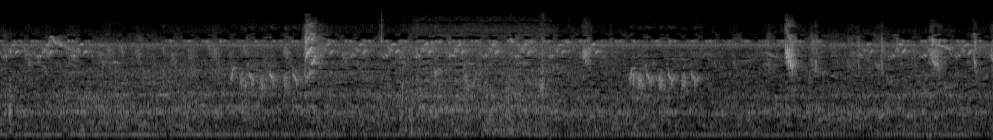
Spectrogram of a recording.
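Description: Vernal hanging parrots give sharp, very high squeaky notes and a few thin chirps, over a steady high insect drone.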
